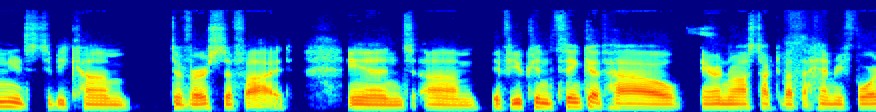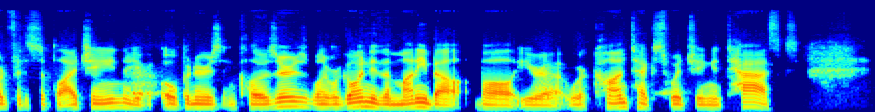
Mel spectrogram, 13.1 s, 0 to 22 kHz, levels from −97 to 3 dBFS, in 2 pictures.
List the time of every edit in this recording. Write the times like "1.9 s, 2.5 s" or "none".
2.5 s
